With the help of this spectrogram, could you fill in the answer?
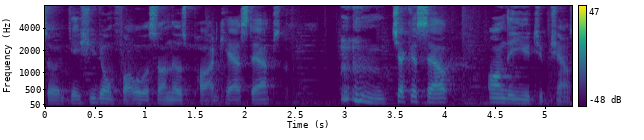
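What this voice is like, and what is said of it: Slightly hoarse, froggy voice. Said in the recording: “my voice is getting a little frog.”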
